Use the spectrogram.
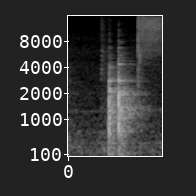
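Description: A Pyrex glass baking pan clinks twice in quick succession against another dish, bright close taps followed by a brief rattle, with no voices.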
